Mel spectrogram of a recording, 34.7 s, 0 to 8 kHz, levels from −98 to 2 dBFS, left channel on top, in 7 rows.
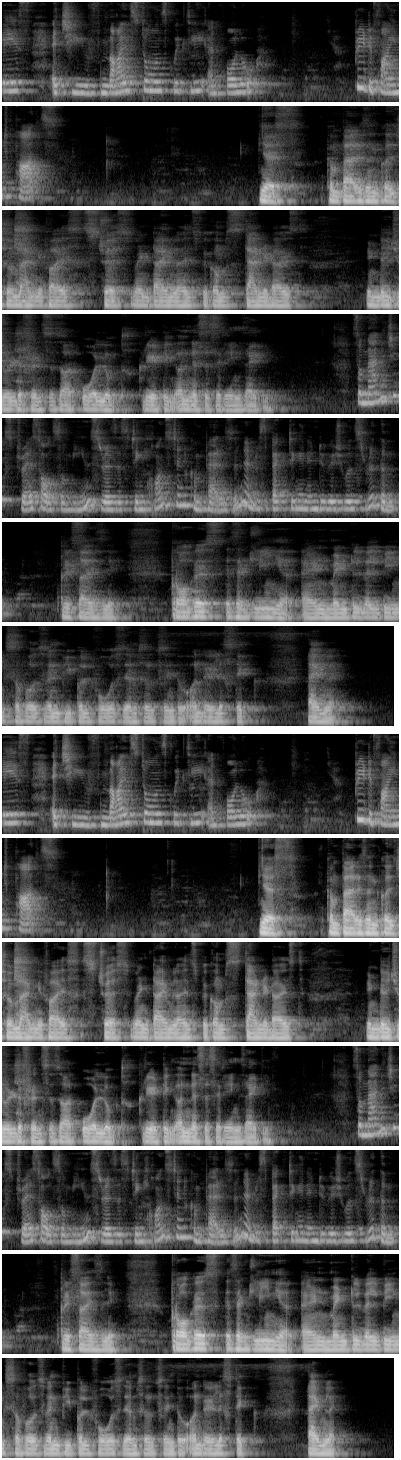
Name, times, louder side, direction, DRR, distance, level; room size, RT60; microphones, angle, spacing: voice 1, 0.0-3.3 4.4-5.6 19.3-24.8, right 1 dB, 20° right, 6 dB, 1.1 m, -34 dB
voice 2, 8.2-8.7 9.0-13.9 14.5-18.3 25.5-32.8 33.1-33.9, right 5 dB, 45° right, 12 dB, 0.3 m, -26 dB
10.5 x 6.1 x 5.8 m, 0.64 s
head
